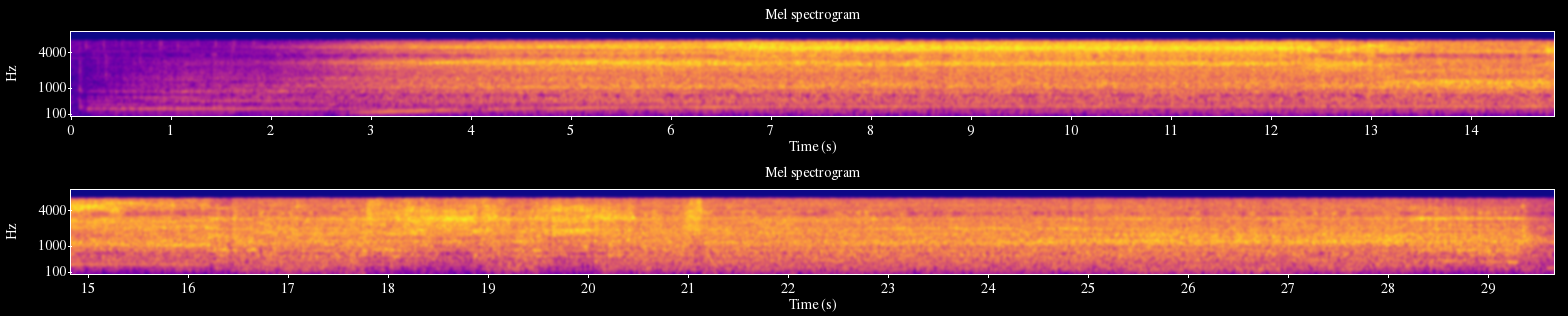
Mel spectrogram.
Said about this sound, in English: Okay, so that is the Sirena water filtration vacuum.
